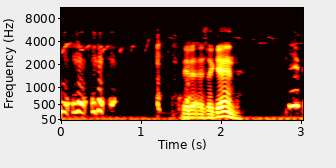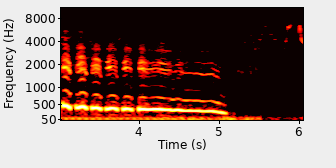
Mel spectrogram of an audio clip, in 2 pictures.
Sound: repeats bird noise

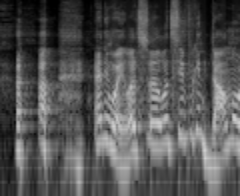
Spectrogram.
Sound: laughs

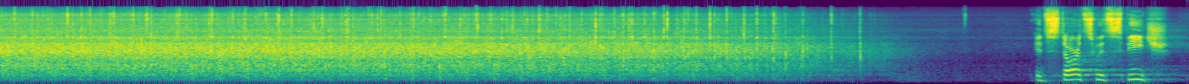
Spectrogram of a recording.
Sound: applause

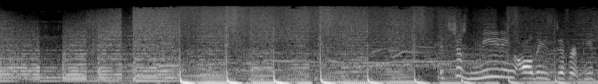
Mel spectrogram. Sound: kids cheering

